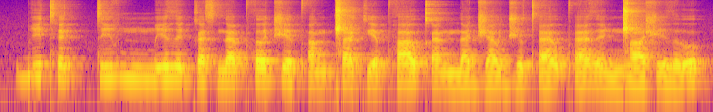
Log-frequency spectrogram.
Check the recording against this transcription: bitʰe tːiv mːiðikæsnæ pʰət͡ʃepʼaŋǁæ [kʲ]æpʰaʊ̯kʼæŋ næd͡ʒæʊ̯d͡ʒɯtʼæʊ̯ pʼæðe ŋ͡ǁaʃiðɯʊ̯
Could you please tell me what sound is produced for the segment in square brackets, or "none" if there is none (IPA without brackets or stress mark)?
kʲ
